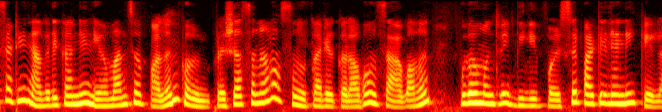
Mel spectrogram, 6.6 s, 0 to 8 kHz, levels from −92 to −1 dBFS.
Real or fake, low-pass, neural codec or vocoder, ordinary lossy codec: fake; none; codec, 16 kHz, 1 kbps, FreqCodec, larger model; none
